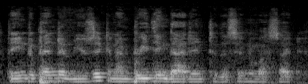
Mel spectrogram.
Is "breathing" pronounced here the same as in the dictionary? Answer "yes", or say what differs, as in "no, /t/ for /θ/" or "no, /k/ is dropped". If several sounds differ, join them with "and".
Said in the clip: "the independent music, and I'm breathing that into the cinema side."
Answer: yes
